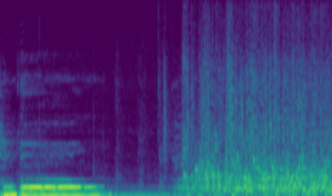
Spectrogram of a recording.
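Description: A woman's voice holds the song's final sung note for about a second and a half, fading away. Audience applause then breaks out a little over two seconds in and carries on.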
